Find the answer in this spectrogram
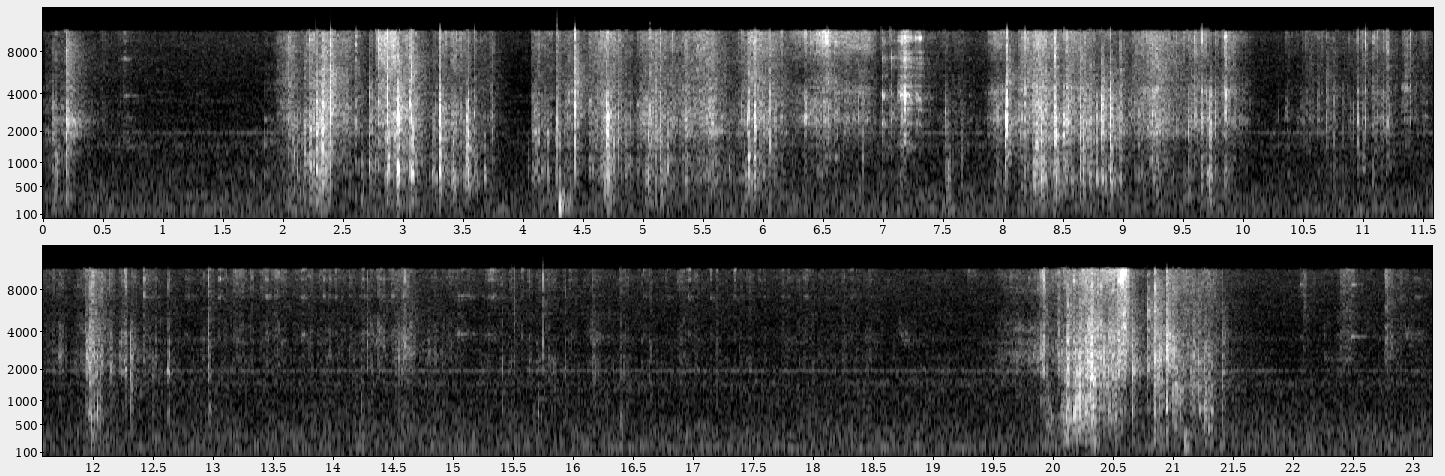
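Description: A plastic bag of potting soil being handled and soil worked into a small terra cotta pot: several bursts of rustling and crinkling, with a sharp click about twelve seconds in, over a steady low hum.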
